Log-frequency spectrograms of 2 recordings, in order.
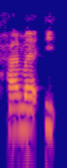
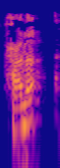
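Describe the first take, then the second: First: The final hamza is fully pronounced with faint kasra. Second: The final hamza becomes a long a vowel. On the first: "لازم نحقق الهمزة" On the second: "لما وقفت على الهمزة صارت همزة ساكنة وقبلها مفتوح يبقى تبدل"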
